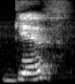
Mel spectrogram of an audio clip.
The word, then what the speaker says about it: GIF: djpg png which is um a long name gif which is pretty much all those moving pictures and it is pronounced gif and bmp which is a bitmap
